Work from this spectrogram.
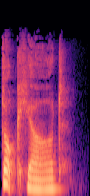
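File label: "dockyard", British English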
